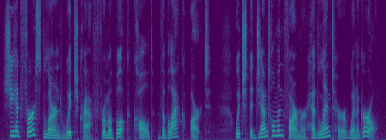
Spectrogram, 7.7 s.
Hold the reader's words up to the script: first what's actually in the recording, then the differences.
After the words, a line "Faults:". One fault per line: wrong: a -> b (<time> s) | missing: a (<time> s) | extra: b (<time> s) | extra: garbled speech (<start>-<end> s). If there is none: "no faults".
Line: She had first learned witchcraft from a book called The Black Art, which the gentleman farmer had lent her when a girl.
She had first learned witchcraft from a book called The Black Art, which the gentleman farmer had lent her when a girl.
Faults:
no faults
